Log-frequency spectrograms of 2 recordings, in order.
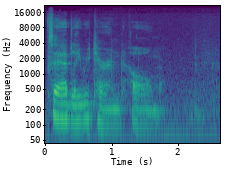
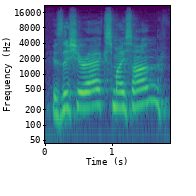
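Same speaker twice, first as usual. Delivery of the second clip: high, louder kindly goddess voice; the Lady of the Lake to the woodman, high and gracious; 8 semitones higher, 5 dB louder than usual. Acted. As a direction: rise up out of the lake and offer it grandly.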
